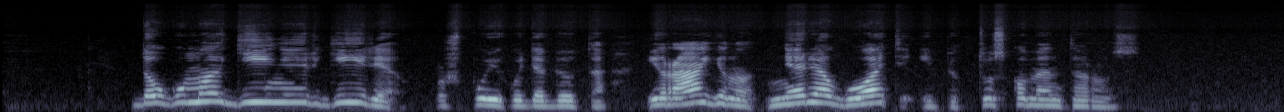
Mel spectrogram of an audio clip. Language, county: Lithuanian, Kaunas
